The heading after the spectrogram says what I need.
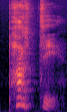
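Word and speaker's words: parti: each other okay so the word is party party yes it sounds like the English word party but you roll the r and you will slight more of a uh a breaking up of these sounds you know the two syllables party in Welsh in English party in Welsh party party and what what you're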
